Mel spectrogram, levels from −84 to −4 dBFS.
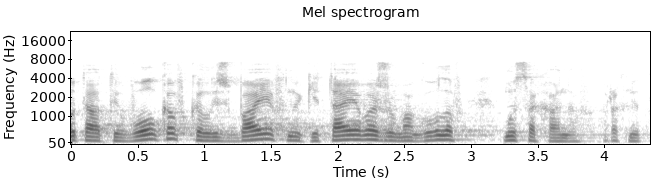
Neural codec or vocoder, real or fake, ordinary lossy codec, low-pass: none; real; Opus, 64 kbps; 7.2 kHz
